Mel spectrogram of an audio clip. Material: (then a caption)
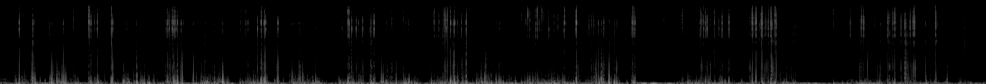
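Glass. Long nails scratch and tap a medium etched glass candle jar filled with solid wax, making a dense run of quick, dry taps and bright scratchy hiss over low thumps. The jar is tilted at the end.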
